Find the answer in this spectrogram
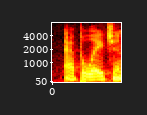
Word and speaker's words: Appalachia: Well, I mean, I feel like the farther north you go, like in the States, people do say Appalachian.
